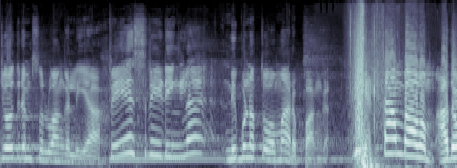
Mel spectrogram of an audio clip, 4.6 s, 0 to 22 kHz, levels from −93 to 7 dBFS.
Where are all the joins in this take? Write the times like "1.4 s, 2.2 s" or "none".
1.1 s, 3.7 s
